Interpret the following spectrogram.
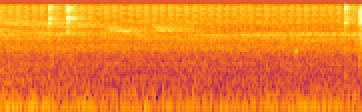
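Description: Near silence with a faint steady low hum, broken by a couple of faint computer-mouse clicks about half a second in.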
